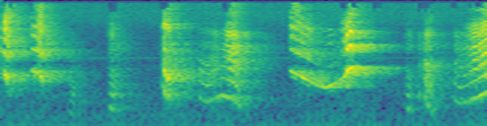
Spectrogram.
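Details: Indian ringneck parrot in natural talking voice, squeaky and strained, with looping pitch glides that rise and fall through several short phrases, over a quiet low hum.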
